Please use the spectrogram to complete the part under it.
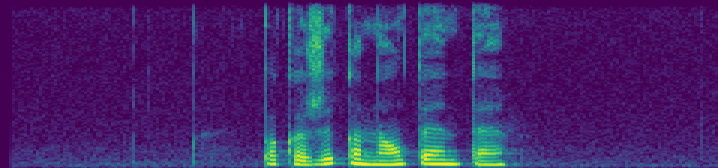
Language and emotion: Russian, neutral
